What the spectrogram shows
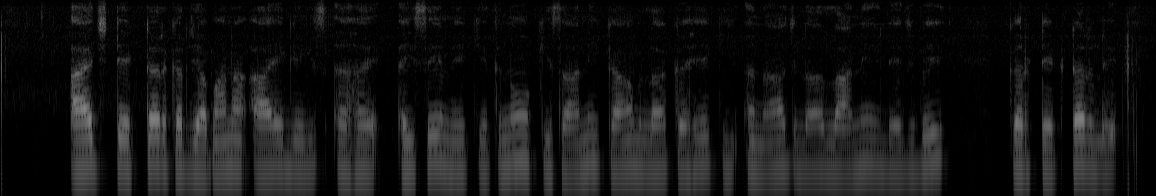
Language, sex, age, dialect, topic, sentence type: Chhattisgarhi, male, 25-30, Northern/Bhandar, agriculture, statement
